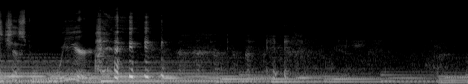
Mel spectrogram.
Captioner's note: laughing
